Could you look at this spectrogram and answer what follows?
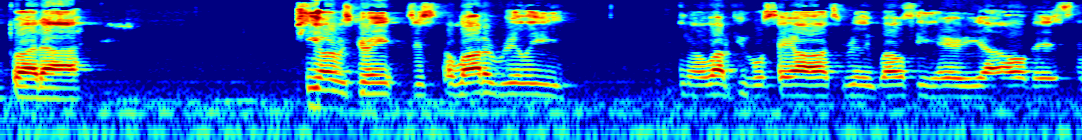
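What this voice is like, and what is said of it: Hoarse, partly lost voice. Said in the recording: “My voice is a little gone today”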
